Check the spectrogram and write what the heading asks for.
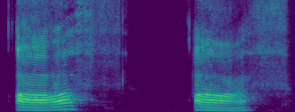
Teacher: So again, we know from before with that short ah, the mouth is open in a wide oval.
